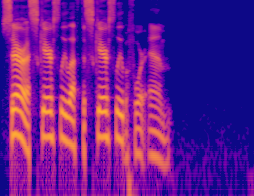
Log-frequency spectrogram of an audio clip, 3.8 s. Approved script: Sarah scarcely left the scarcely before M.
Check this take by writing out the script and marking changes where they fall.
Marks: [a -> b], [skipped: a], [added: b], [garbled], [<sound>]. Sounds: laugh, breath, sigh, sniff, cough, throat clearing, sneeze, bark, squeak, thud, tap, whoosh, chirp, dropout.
Sarah scarcely left the scarcely before M.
